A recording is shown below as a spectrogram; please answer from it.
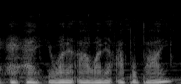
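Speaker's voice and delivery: ordinary talk, nothing marked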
